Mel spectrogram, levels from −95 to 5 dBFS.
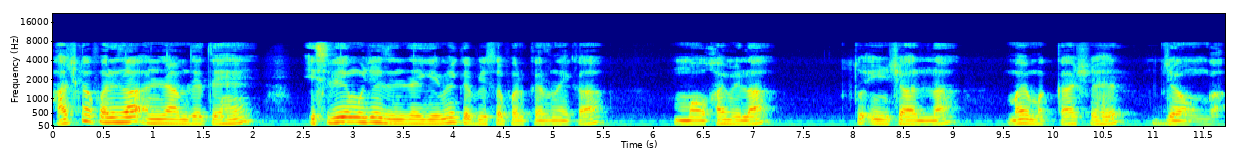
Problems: background sounds at intervals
